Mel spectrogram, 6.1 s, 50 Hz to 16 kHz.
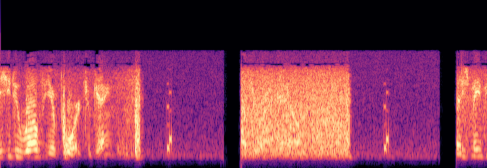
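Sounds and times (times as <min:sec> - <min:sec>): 
harsh radio static hiss: 0:00.0 - 0:01.9, 0:03.0 - 0:04.5, 0:05.7 - 0:06.0
speech: 0:00.2 - 0:01.8.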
